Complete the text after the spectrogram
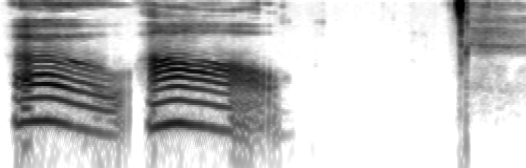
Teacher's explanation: Then the back closing diphthongs, then it's the back of the tongue that moves from a rather open to a closer position.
